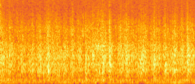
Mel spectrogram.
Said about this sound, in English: As you can hear, it's raining out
